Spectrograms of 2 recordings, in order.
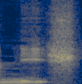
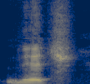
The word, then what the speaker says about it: niche: having a very broad niche or niche some people pronounce and specialists have a very specific niche and a very specific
